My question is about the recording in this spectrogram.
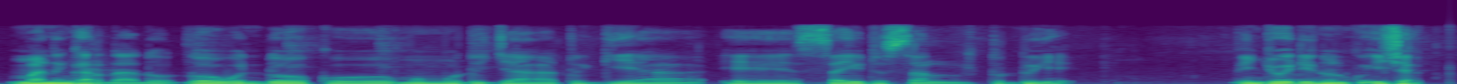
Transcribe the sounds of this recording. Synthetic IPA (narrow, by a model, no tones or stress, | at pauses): maniŋɡaɾɗa̰ɗɔ̰ɗɔwoniɗɔkɔmɔmːɔdɔd͡ʒatɔɡijaɛsajdusaltɔdujɛ | ɓɛɲd͡ʒoɗinɔnkɔiʃ̬ak̚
